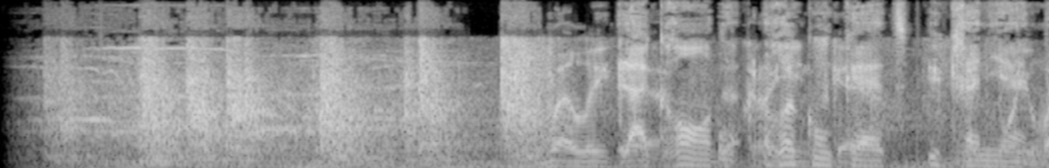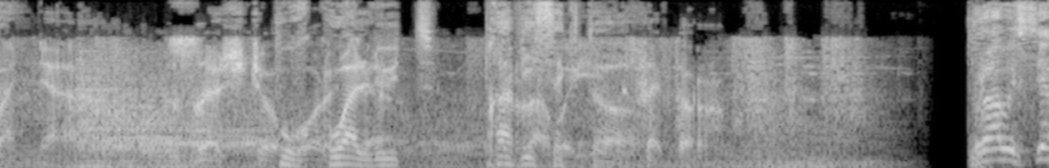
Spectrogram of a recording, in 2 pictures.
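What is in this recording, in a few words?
French documentary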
